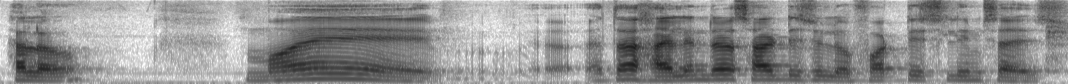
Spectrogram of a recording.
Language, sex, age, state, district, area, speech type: Assamese, male, 45-60, Assam, Morigaon, rural, spontaneous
